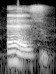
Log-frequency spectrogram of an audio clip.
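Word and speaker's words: Eberechi Eze: And this guy right here, Eberechi Ez, that's how you pronounce it, Ez, from QPR, has a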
